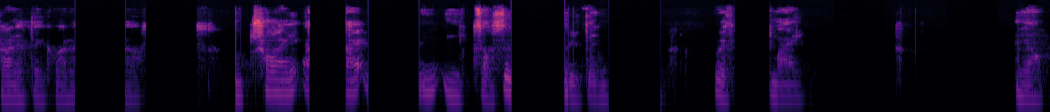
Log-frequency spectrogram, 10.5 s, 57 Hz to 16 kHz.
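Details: Adult male survivor of two strokes in November 2017, including a hemorrhagic stroke; right-sided weakness, unusable numb right hand, short-term memory problems, 10 seizures since stroke; finding: aphasia.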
